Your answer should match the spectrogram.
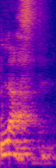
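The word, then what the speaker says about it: Lust: Last. L U S T. Se dice con a, pero se escribe con u.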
